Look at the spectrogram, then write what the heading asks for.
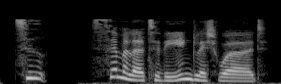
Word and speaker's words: tid: means time, pronounced Tid.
